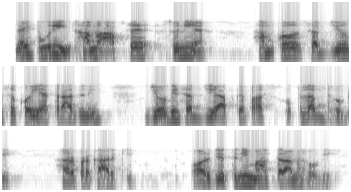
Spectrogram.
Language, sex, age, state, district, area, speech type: Hindi, male, 60+, Madhya Pradesh, Balaghat, rural, conversation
